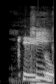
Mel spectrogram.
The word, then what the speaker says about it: Kegel: Kegel or kinkle? – Kegel. Kegel. It's Kegel. Kegel. – Okay, it's not kinkle. – That's another thing. – So there's Kegel balls.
